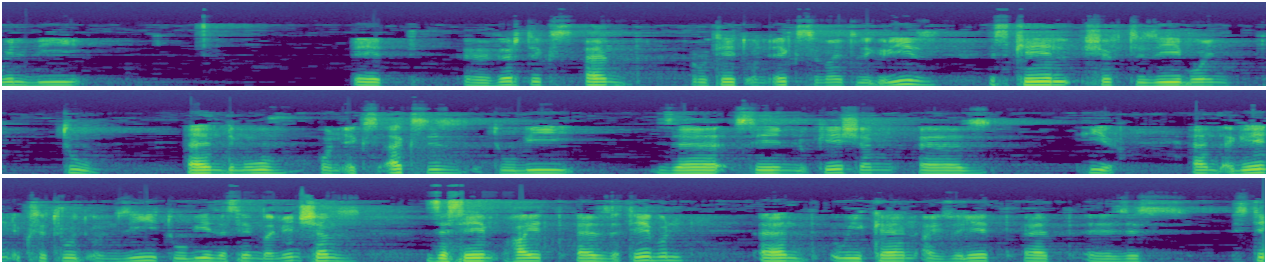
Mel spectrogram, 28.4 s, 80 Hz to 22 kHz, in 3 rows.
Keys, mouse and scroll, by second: 5.6 r, 8.1 s, 12.5 g, 15.9 click, 18.9 Tab, 19.2 a, 19.3 a, 20.1 e, 25.5 KP_Divide, 25.7 KP_7, 26.1 z.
